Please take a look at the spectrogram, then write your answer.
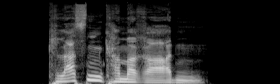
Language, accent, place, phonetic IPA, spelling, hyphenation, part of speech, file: German, Germany, Berlin, [ˈklasn̩kaməˌʁaːdn̩], Klassenkameraden, Klas‧sen‧ka‧me‧ra‧den, noun, De-Klassenkameraden.ogg
- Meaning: 1. plural of Klassenkamerad 2. genitive singular of Klassenkamerad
